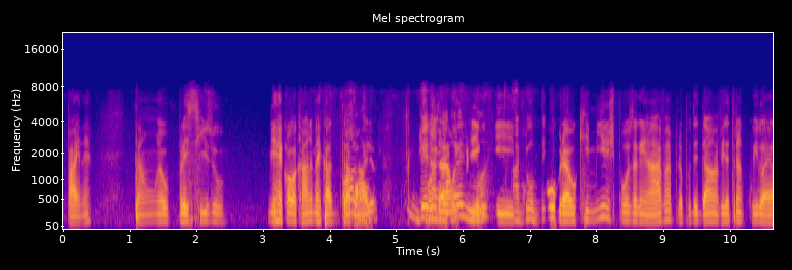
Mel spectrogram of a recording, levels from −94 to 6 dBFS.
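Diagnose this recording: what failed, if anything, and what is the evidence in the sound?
Speech suppressed in double talk, likely from the call's echo canceller: the voice dips about 5 dB at 4.36–4.68 s, then drops far deeper, about 25 dB, at 5.96–6.53 s and 7.2–7.45 s. The canceller can't tell this talker from the far side and ducks both.

Echo leak, likely a loudspeaker end whose canceller let its microphone pickup through: a copy of the voice trails by about 139 ms at 5.44–5.62 s, 5.86–5.91 s and 6.87–7.0 s, fading from roughly 5 dB to 25 dB below the direct sound.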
